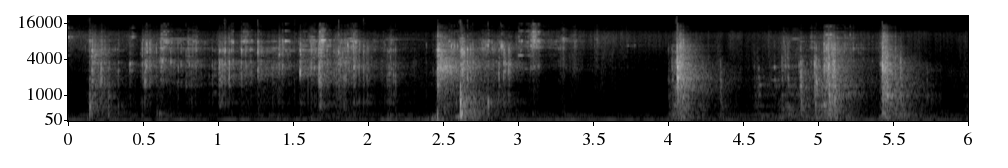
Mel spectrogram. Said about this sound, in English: Yeah, this door is locked. I have keys that may unlock it. As locked as I thought.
